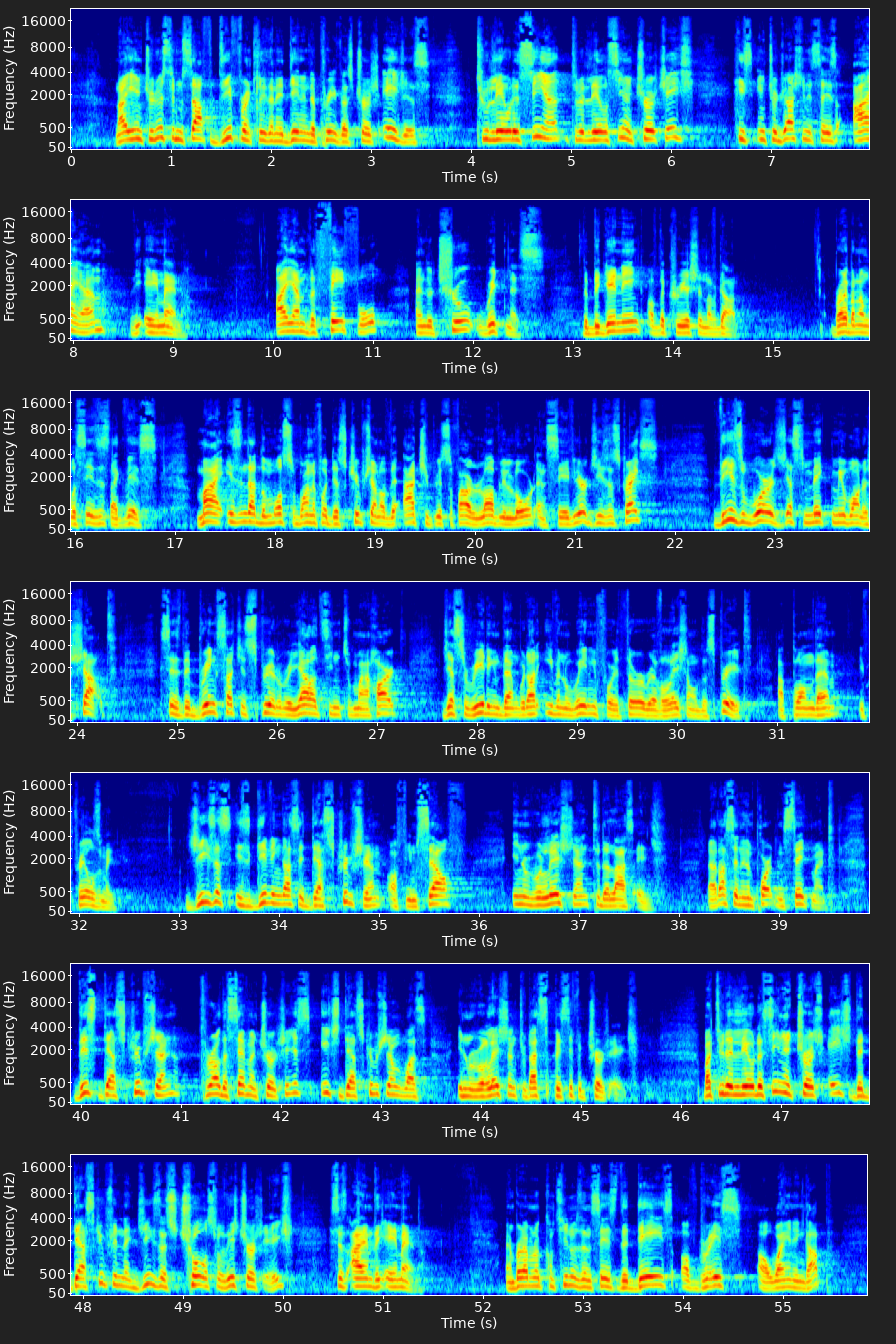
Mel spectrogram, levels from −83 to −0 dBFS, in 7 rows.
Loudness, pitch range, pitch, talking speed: -21 LUFS, 155-200 Hz, 180 Hz, 185 wpm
